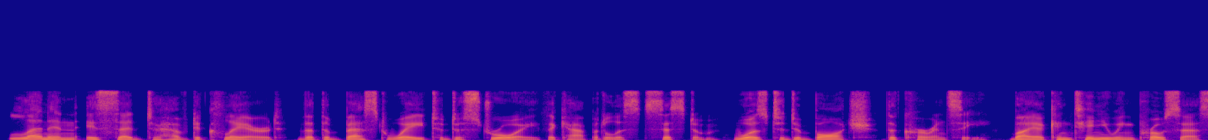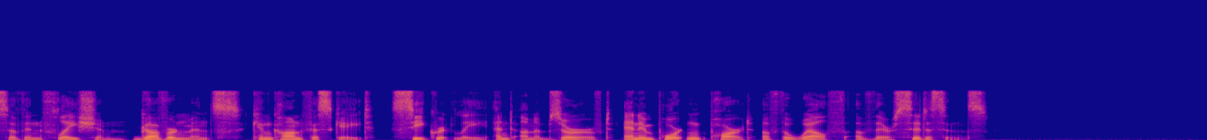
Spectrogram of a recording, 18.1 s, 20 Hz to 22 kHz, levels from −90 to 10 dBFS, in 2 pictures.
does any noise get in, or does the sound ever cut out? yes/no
no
